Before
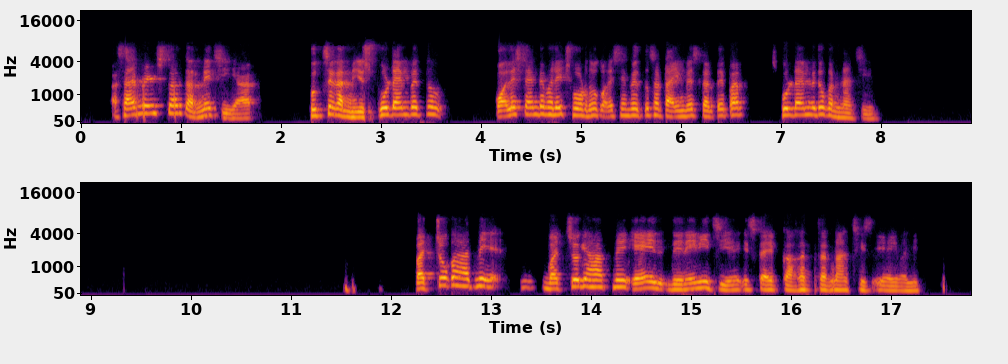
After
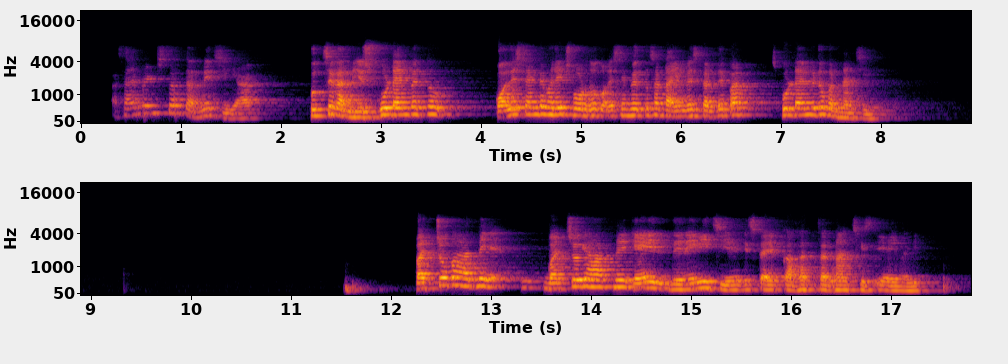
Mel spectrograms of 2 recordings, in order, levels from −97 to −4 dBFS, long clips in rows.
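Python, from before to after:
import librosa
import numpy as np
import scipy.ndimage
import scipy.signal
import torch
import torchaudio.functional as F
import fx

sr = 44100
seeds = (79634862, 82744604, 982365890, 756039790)

y = fx.fade_in_head(x, sr, length_s=2.99)
y = scipy.signal.sosfilt(scipy.signal.butter(2, 59.0, 'highpass', fs=sr, output='sos'), y)
y = fx.low_shelf(y, sr, hz=82.0, db=-8.5)
y = fx.rev_double_slope(y, sr, seeds[0], early_s=0.57, late_s=1.6, knee_db=-20, drr_db=2.0)
y = y * 10.0 ** (-3.5 / 20.0)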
